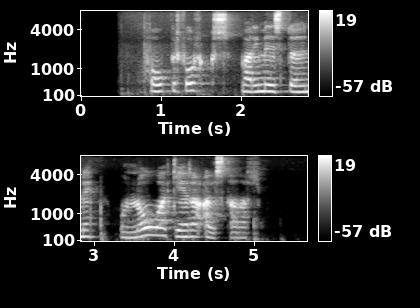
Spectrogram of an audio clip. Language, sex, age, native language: Icelandic, female, 30-39, Icelandic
